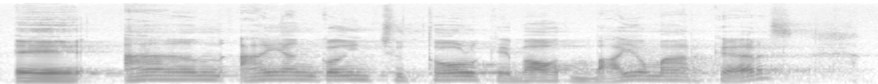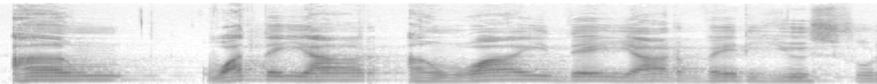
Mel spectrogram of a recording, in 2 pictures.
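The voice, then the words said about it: Strong foreign accent. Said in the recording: “I have a very strong accent”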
